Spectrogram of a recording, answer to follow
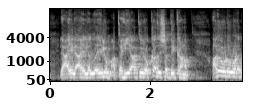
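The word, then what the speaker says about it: لا إله إلا الله: അറഹ്മാനിയും ഹാവും അതിന്റെ ഉച്ചാരണങ്ങളും ലാ ഇലാഹ ഇല്ലല്ലാഹ് ചൊല്ലുമ്പോൾ കൂടുതൽ ആളുകളും പിഴപ്പിക്കുന്നതാണ് ലാ ഇലാഹ ഇല്ലല്ലാഹു ലാ ഇലാഹ ഇല്ലല്ലാഹ് ഇല്ലല്ലാഹ് ഇല്ലല്ലാഹ് ഇങ്ങനെ അലിഫും ഹാവും ഇല്ലാതെ ഇല്ലല്ലാഹ് ഇല്ലല്ലാഹ് എന്ന് പറഞ്ഞിട്ട് പിഴപ്പിക്കുന്നവരുണ്ട് പിഴവായ രൂപത്തിൽ നമ്മൾ അത് ചൊല്ലിയാൽ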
